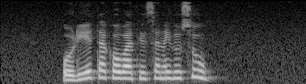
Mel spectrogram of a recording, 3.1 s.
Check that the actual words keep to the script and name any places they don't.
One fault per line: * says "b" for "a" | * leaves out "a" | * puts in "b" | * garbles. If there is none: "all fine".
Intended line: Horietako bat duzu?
* puts in "izan nahi"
